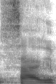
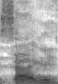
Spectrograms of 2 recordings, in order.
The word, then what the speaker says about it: Zague: años el español Exactamente Bueno en portugués sería y en español zague porque la diferencia es que en portugués la seta si se pronuncia muy marcada no y aquí se pronuncia como ese zague no entonces en portugués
